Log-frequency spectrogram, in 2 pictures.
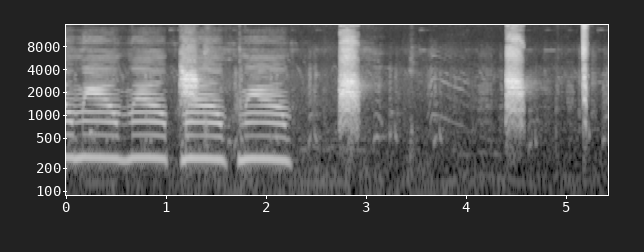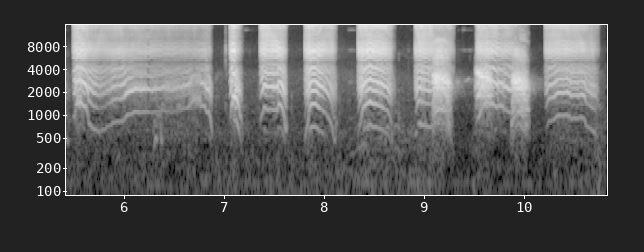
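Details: Laughingthrush song that opens with three low, nasal, reedy notes. A quieter gap follows, then a rapid burst of bright whistled slurs and sharp chirps comes in quick succession.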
